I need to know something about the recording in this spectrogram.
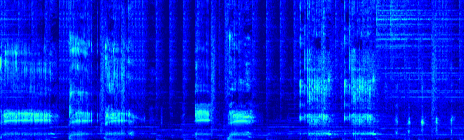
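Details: Girl's several long, low, croaking belches over background music; burping.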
